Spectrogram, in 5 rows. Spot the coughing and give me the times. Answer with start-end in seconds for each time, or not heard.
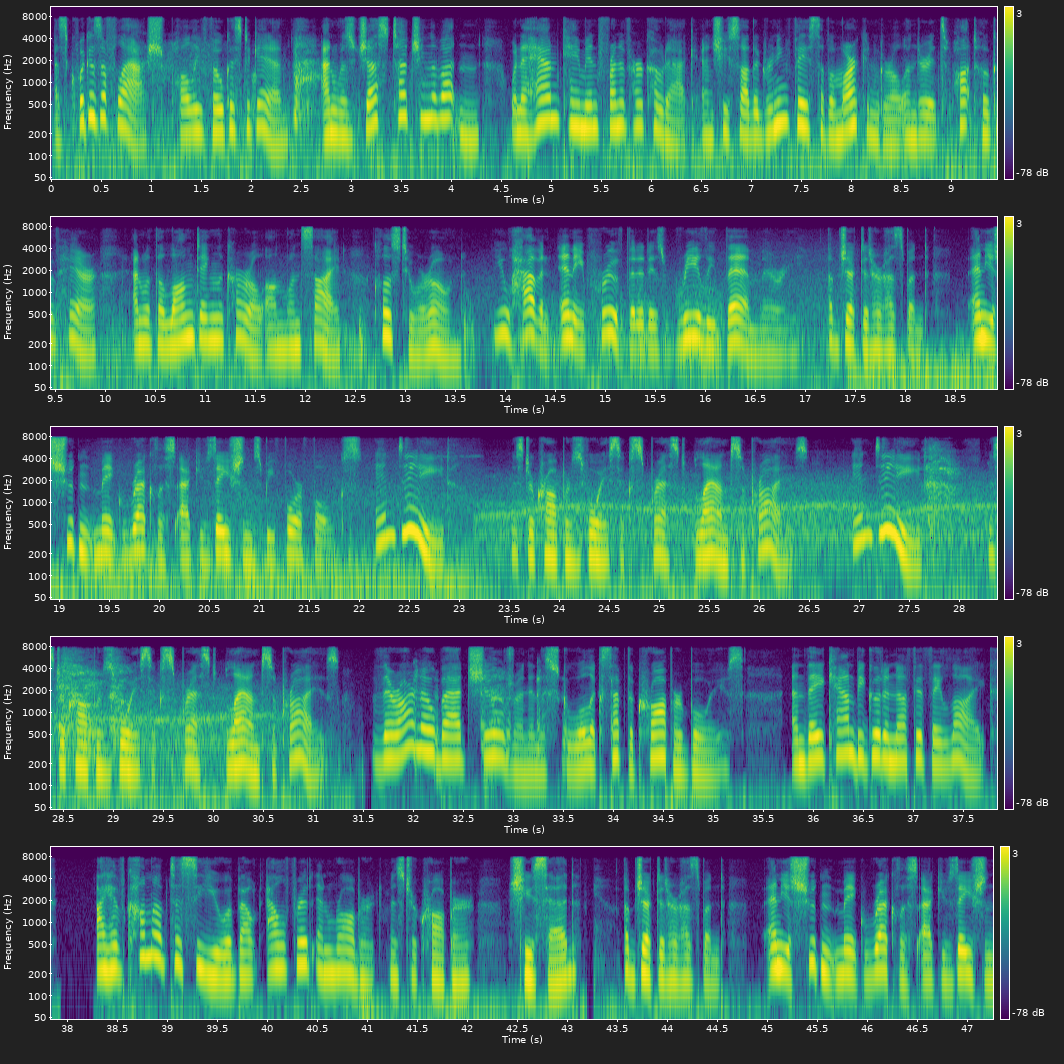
0.8-2.8, 27.6-29.2, 32.0-34.0.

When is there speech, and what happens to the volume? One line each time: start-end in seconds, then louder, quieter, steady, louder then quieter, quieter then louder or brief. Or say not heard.
0.0-47.2 steady.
